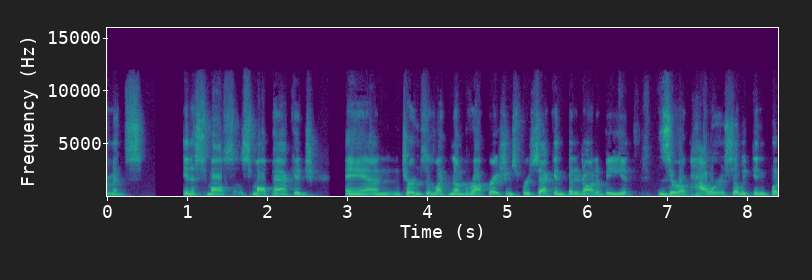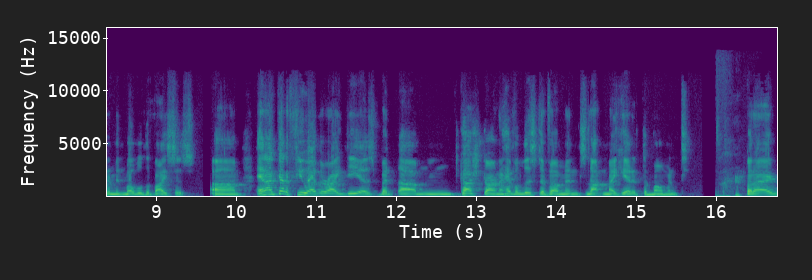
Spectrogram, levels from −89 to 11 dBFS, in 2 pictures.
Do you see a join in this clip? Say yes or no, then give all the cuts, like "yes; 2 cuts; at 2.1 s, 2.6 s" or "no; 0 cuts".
yes; 1 cut; at 9.6 s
